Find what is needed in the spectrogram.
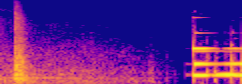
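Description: Faint outdoor street ambience with one short sound near the start, fading out to silence about a second in. Just before the end, station ident music starts suddenly with a sustained chord over a pulsing beat.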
